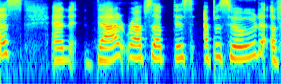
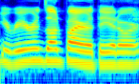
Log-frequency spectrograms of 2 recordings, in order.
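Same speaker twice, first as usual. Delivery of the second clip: low, mock deadpan, matter-of-fact delivery; 4 semitones lower than usual. Quoting a line from the movie: imitating matter-of-fact delivery. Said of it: "Just so matter-of-factly".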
